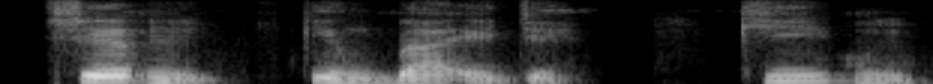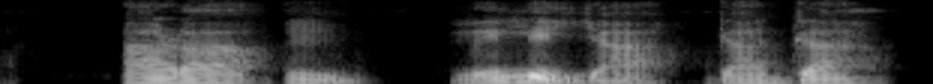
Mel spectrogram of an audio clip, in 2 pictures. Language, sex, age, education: Yoruba, male, 30-45, tertiary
